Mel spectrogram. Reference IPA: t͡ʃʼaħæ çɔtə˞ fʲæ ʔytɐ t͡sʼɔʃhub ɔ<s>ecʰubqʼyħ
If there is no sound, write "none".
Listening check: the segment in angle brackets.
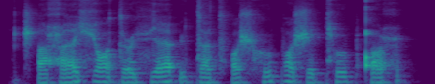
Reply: ʃ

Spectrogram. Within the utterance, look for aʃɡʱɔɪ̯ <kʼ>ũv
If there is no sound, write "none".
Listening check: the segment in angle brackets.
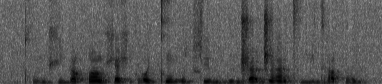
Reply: kʼ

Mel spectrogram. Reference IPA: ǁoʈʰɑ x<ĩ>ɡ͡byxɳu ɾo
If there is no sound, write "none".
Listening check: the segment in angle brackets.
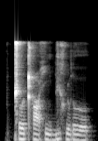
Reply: ĩ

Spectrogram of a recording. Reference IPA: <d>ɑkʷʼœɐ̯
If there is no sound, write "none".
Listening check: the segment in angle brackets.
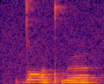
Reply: d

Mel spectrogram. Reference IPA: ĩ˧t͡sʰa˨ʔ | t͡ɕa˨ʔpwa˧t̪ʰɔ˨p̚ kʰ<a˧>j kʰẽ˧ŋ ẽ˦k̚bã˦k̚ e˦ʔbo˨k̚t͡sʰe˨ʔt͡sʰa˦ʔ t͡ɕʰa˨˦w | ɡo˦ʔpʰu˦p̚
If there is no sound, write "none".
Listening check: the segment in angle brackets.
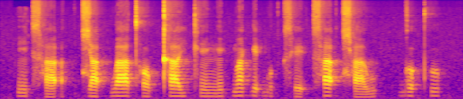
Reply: a˧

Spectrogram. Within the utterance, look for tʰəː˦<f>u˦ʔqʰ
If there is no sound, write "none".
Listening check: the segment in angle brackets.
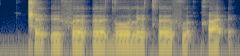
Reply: f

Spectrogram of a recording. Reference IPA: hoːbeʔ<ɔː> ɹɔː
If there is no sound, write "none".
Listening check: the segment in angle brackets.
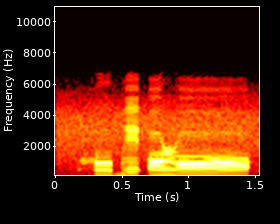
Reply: ɔ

